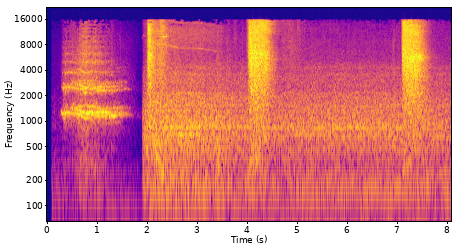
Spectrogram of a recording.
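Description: Bus sound effects: a short pitched squeal, then a sudden start of a running vehicle with two loud hissing bursts of air brakes about three seconds apart.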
